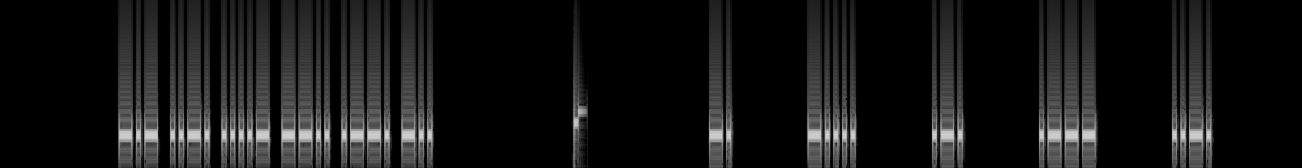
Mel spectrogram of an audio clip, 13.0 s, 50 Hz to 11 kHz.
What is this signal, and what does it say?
Morse code, heard as a keyed tone, about 28 wpm, spaced as for 15 wpm, 700 Hz. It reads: KF4ZPD N6RJF
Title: USA Call Signs - 6x Character Spacing - 28wpm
